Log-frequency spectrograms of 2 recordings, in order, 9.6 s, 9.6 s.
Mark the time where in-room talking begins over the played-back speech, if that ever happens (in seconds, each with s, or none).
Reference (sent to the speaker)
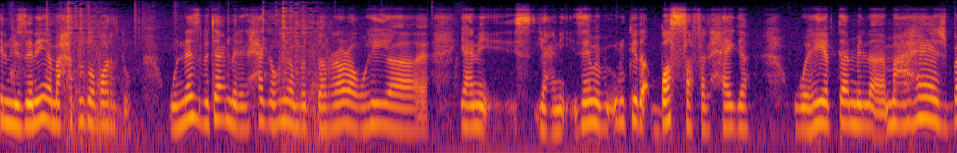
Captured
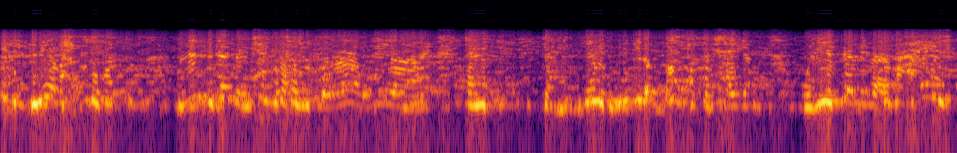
2.6 s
